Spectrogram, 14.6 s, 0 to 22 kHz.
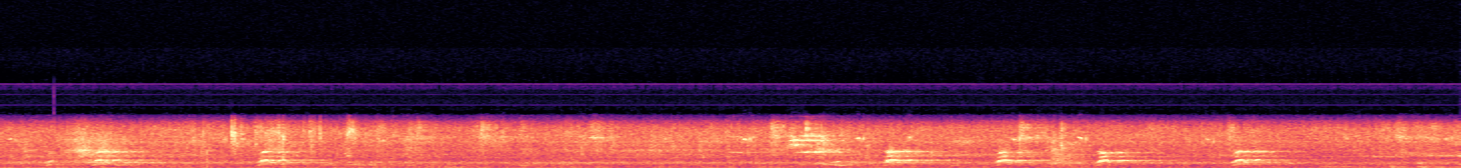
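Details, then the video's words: Bulldog puppies playing in a garden in spring 2012 give short, high squeaky yelps in scattered bursts, some doubled, spaced a second or more apart, with a person's voice coaxing them nearby. "Cuccioli di bouledogue che giocano in giardino."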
